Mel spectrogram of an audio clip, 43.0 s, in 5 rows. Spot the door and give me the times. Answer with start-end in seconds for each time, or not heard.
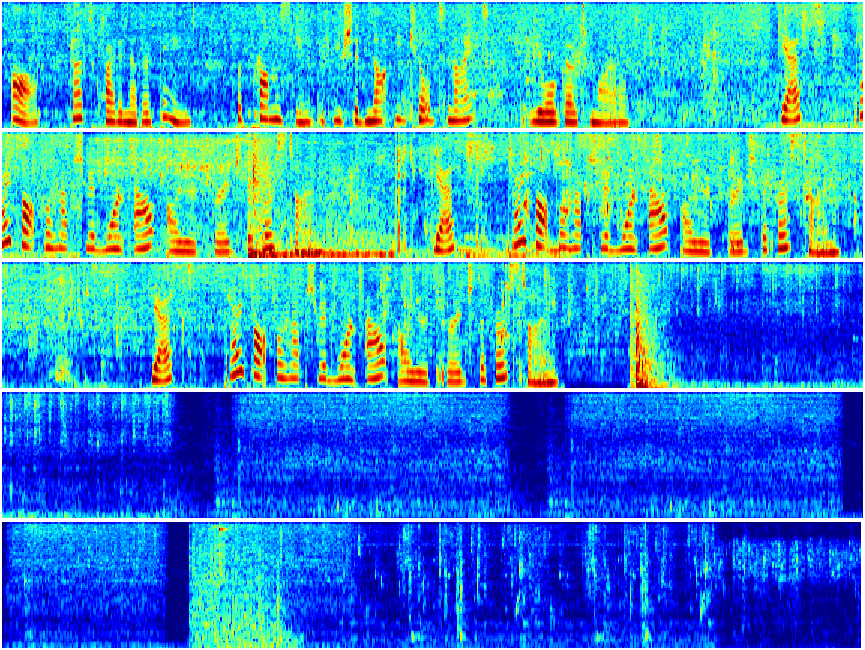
11.1-12.6, 23.4-24.0, 36.3-37.4.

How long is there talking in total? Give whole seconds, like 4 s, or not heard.
19 s.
